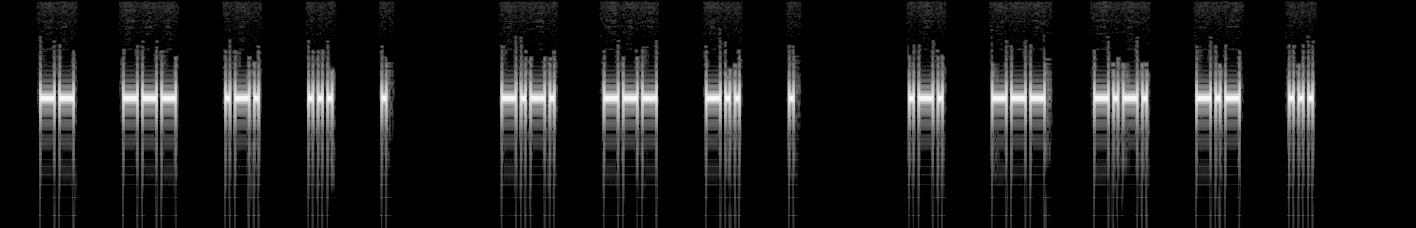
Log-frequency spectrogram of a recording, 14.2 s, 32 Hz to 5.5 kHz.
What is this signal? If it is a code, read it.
Morse code, heard as a keyed tone, about 25 wpm, spaced as for 13 wpm, 600 Hz. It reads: MORSE CODE ROCKS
